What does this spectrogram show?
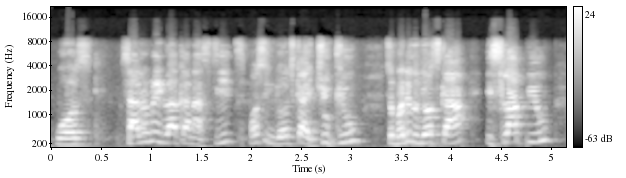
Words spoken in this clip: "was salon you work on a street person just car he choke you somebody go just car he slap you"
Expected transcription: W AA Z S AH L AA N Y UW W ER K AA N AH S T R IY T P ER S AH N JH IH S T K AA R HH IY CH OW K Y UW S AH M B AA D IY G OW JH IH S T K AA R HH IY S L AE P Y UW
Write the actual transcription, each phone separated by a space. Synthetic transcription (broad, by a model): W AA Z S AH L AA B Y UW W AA K AA N AH S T IY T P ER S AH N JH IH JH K AA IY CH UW K Y UW S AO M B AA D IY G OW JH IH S K AA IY S L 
